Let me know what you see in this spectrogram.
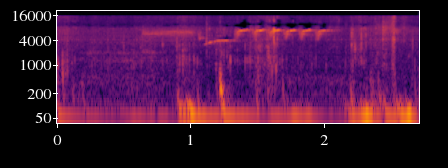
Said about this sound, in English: And there are birds talking to each other right now.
